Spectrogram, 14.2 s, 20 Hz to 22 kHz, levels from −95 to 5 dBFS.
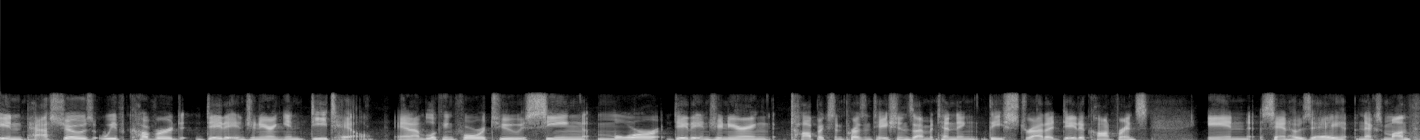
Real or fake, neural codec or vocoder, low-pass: real; none; 7.2 kHz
